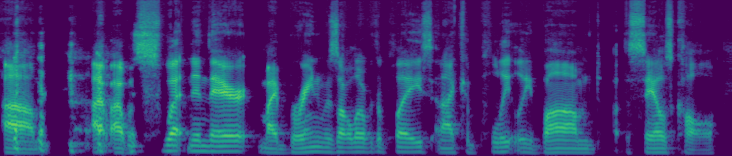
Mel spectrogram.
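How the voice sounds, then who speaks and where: A man's voice: on the low side, brisk, a bit bright, no room sound, clean studio sound. A young man as a podcast guest, telling candid, self-deprecating stories in a casual interview. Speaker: podcast guest, business founder.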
